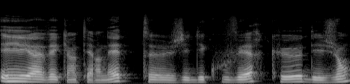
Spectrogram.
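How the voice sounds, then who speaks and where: A man's fairly low-pitched, very slow speech with fairly even intonation against a quiet background. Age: 20s. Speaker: cosplayer and mask maker. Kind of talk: interview. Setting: his workshop. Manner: hesitant, many fillers.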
